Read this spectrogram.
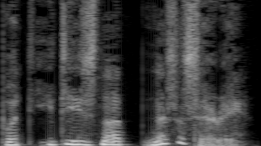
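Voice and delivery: airy protest from a Frenchman waving it away; Frenchman Saint Clair. Acted. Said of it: "Saint Clair said, waving both hands".

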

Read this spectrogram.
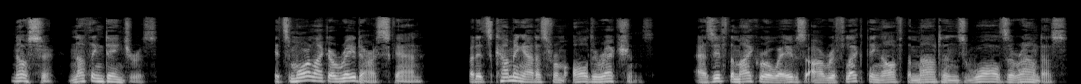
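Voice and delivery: high-pitched subordinate's report; reporting sergeant. Acted.

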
